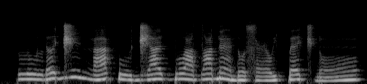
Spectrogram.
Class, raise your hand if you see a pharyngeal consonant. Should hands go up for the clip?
yes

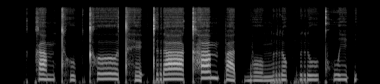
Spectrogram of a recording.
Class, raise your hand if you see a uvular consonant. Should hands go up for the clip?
no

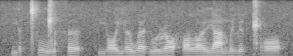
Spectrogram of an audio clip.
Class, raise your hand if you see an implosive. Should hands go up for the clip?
yes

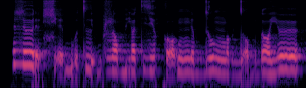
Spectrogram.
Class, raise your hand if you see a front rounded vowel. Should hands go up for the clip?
yes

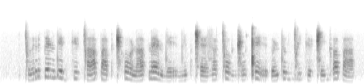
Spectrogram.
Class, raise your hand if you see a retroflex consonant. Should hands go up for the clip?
yes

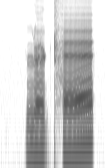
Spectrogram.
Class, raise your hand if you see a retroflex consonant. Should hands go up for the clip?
yes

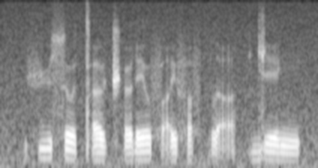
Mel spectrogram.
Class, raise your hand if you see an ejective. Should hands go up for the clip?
yes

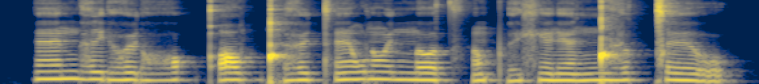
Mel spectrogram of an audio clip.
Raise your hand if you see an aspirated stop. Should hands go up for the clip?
no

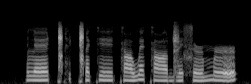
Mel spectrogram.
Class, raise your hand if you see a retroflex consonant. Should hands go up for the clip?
yes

